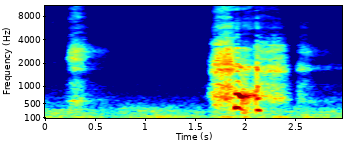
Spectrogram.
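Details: Person who says they feel very sick has an allergy sneeze: a quick, sharp intake of breath, then a loud, explosive sneeze.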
